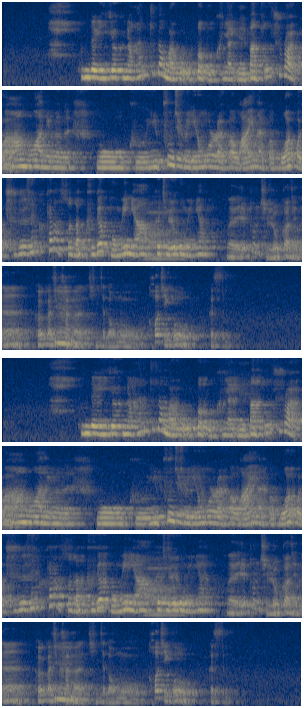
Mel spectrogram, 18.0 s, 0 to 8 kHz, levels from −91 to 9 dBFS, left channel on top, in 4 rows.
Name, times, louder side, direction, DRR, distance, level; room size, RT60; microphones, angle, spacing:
voice 1, 0.7-12.1 14.3-14.6, left 1 dB, 25° left, 3 dB, 3.1 m, -30 dB
voice 2, 11.1-11.6 12.4-16.3 16.6-16.9, equal, 5° right, 5 dB, 5.0 m, -38 dB
30.0 x 16.0 x 9.8 m, 0.84 s
head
